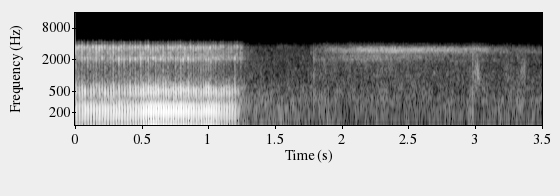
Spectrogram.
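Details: Bruce, an English Bulldog, snores in deep sleep: one loud, rumbling, harmonic snore of about a second, then fading into quiet breathing with faint clicks.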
